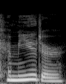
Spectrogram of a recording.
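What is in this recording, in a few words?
"Commuter", American English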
